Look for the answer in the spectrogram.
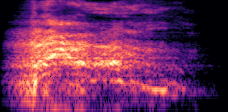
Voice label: Male Elemental Death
